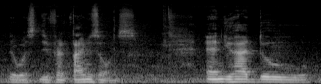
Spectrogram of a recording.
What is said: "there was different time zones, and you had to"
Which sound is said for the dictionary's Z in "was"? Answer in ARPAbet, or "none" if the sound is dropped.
S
